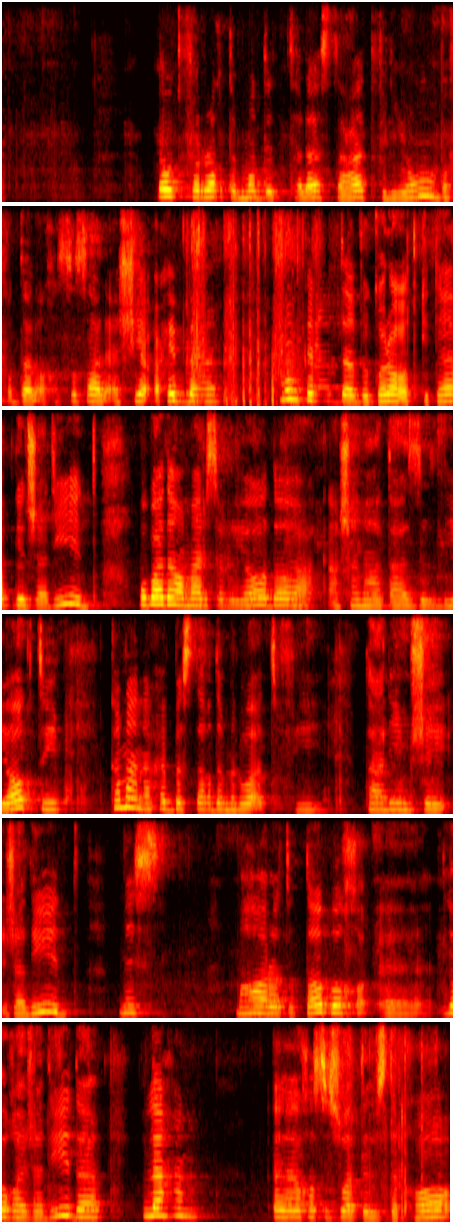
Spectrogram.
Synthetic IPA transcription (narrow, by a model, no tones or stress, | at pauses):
lawt̪ḁfɑrˤːɑɣt̪bmʊd̪ːaθalaːθːaːʕaːt̪filjoːmbɑfɑd̪ˤːɑlʔɑ̰xɑsˤːɨsˤɑla̰ʔaʃjaːʔʔaħɪbːa | mʊmkɪnʔab̚d̪aʔbɪqɨɾˤɑːʔɑ̰t̪kɪt̪aːb̚ɡeːd̪ʒad̪iːd̪wbaʕd̪hamaːɾˤɪsɪrːɪjɑːd̪ˤɑʕaʃaːnhat̪ʕazːazd̪ɪjɑːqt̪ˤi | kamaːnʔaħɪbːʔast̪axd̪ɪmɪlwa̰ʔt̪fi | t̪aʕliːmʃeːʔʒad̪iːd̪ | nɪs | maɦɑːɾˤɑt̪ˤːɑbx | lʊɣaʒad̪iːd̪a | lʔaɦam | xɑsˤːɨsˤwaʔt̪ɪlɪst̪ɪɾxaːʔ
